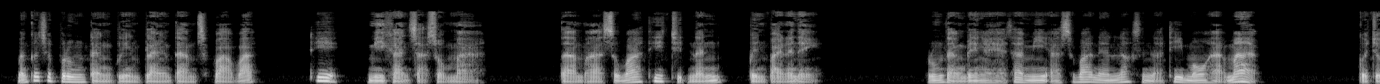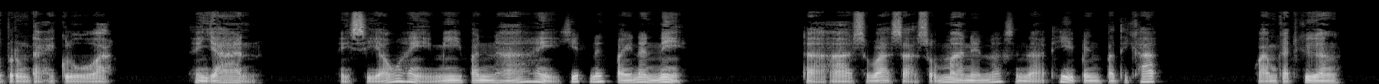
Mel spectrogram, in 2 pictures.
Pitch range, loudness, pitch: 75-110 Hz, -18 LUFS, 90 Hz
